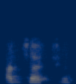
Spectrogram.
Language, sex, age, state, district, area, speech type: Bengali, male, 18-30, West Bengal, Paschim Bardhaman, urban, conversation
